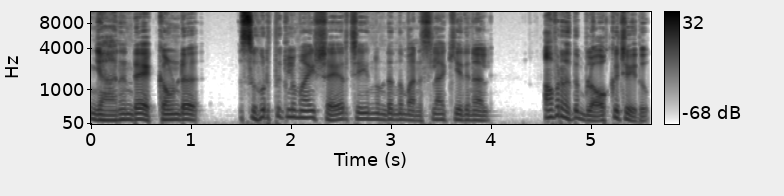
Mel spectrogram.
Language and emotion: Malayalam, sad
